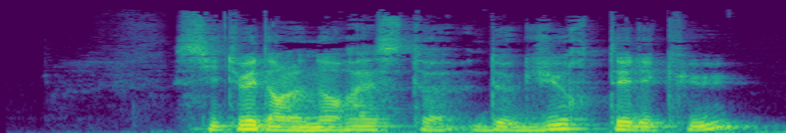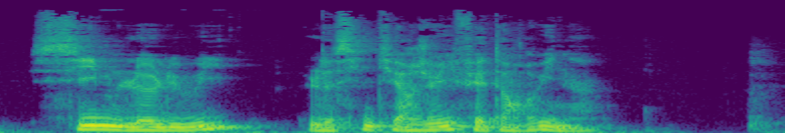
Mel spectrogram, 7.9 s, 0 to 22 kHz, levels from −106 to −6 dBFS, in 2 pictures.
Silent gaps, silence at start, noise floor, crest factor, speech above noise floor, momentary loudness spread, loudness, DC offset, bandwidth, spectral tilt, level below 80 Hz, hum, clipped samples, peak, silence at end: none; 0.9 s; -72 dBFS; 20 dB; 51 dB; 15 LU; -22 LUFS; under 0.1%; 15 kHz; -6.5 dB/octave; -44 dBFS; none; under 0.1%; -4 dBFS; 0.15 s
